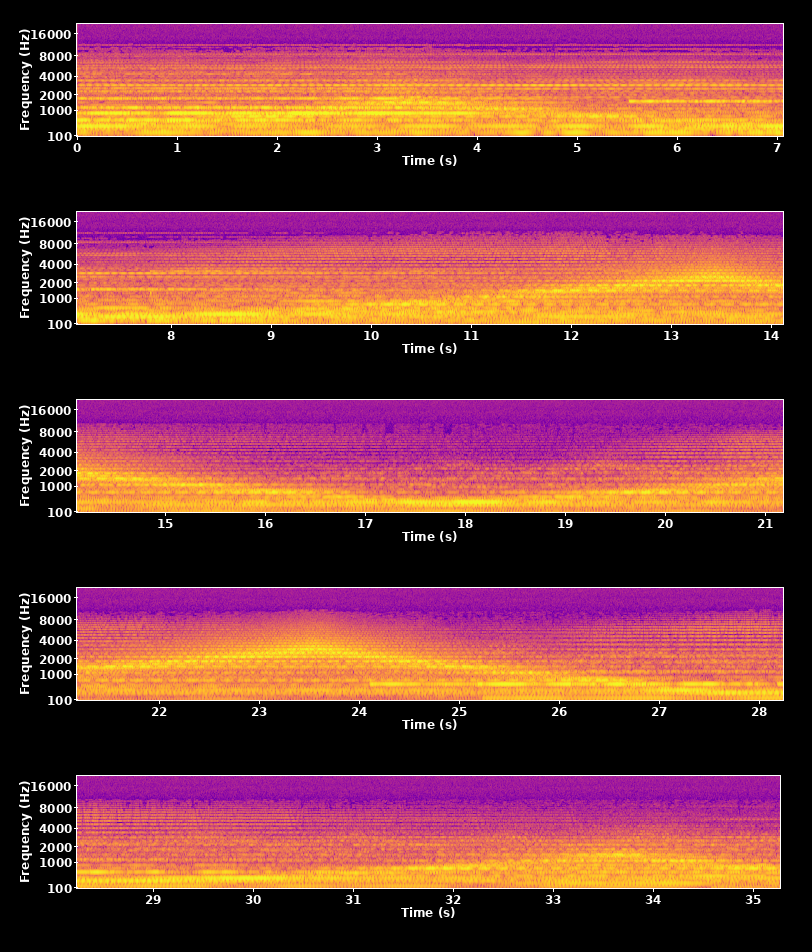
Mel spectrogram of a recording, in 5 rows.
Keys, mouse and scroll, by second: 9.2 z, 12.0 ctrl+c, 12.6 ctrl+v, 27.5 b, 28.7 Delete, 30.9 Delete, 32.2 Delete, 34.7 n.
